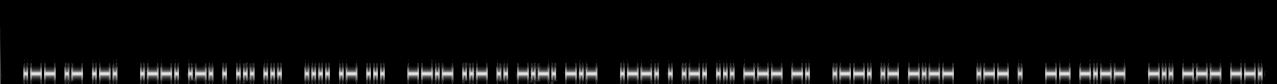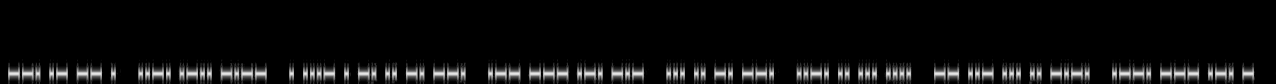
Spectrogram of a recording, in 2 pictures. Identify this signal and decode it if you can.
Morse code, heard as a keyed tone, about 34 wpm, 500 Hz. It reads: WAR PRESS HAS QUICK PERSON PAY WE MY DOG GAME FLY EVENING WORK SING FISH MUSIC PORT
